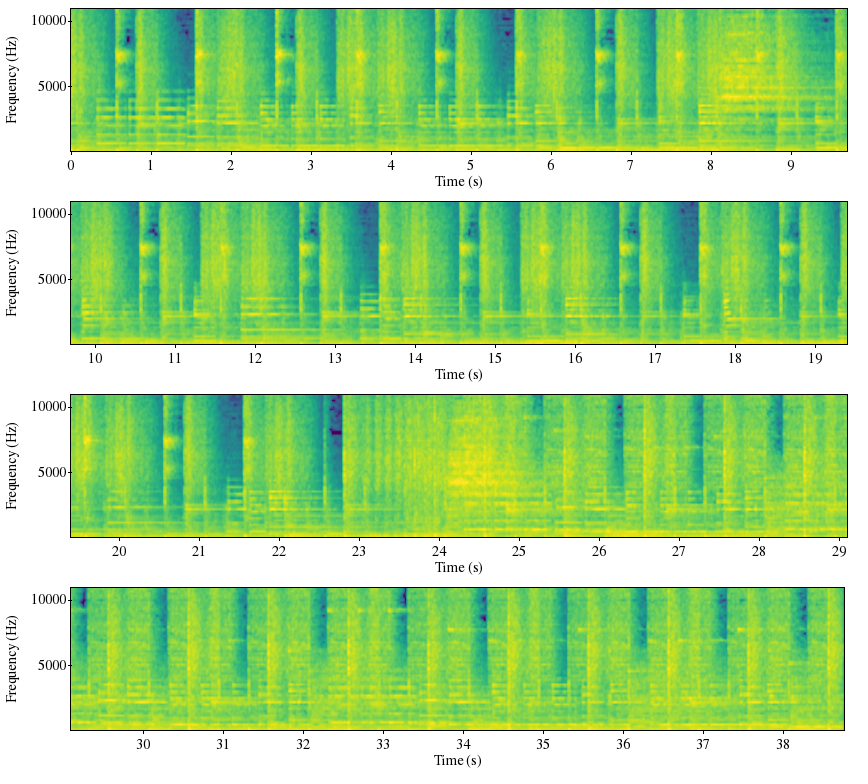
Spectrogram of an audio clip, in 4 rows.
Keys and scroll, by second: 0.1 Right, 1.7 Left, 8.6 ctrl+z.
